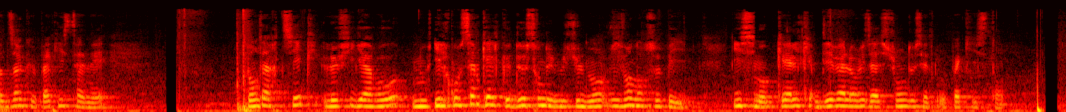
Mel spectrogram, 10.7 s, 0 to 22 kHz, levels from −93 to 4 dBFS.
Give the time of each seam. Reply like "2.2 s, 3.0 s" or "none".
2.6 s, 4.3 s, 4.8 s, 5.4 s, 7.5 s, 8.1 s, 9.3 s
